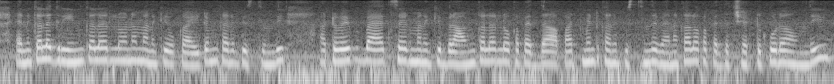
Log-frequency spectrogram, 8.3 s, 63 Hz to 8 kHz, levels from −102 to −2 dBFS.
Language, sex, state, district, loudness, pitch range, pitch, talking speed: Telugu, female, Andhra Pradesh, Visakhapatnam, -20 LUFS, 205-235 Hz, 225 Hz, 195 wpm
